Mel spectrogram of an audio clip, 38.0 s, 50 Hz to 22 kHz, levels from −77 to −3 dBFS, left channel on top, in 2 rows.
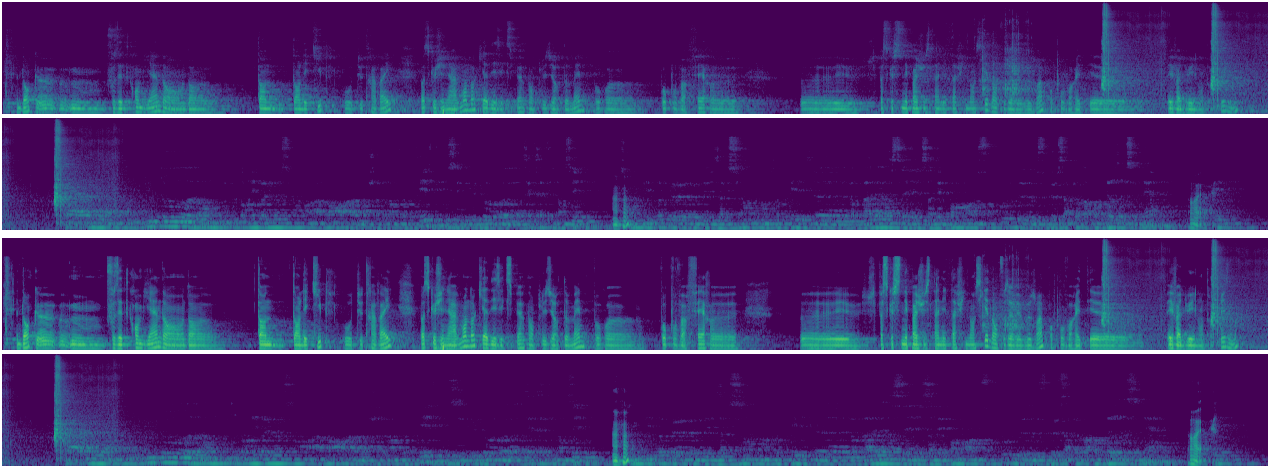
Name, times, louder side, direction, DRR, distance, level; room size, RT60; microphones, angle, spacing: voice 1, 0.0-3.4 3.8-11.5 12.0-17.1 17.5-18.6 28.1-28.4 36.8-37.2, right 6 dB, 70° right, 16 dB, 0.4 m, -32 dB
Fire, 14.1-21.3, equal, ahead, 0.7 m, -40 dB
voice 2, 19.9-27.8 28.4-36.4 36.7-37.3, right 1 dB, 30° left, -10 dB, 3.5 m, -46 dB
18.5 x 10.5 x 5.9 m, 2.1 s
head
